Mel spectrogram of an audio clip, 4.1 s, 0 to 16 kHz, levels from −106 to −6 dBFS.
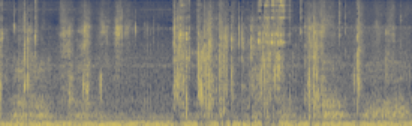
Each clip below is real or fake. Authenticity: real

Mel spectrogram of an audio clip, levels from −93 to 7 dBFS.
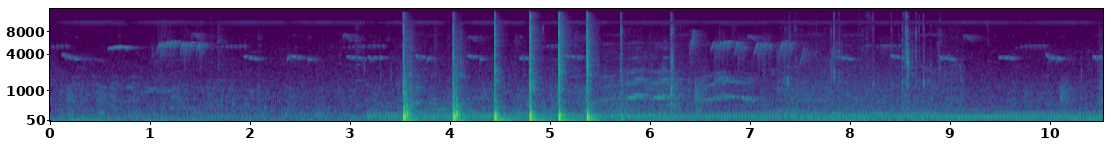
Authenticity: real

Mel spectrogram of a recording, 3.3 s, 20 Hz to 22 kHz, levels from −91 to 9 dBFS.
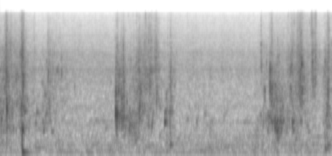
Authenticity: real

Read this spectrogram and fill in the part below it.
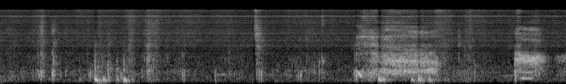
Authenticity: fake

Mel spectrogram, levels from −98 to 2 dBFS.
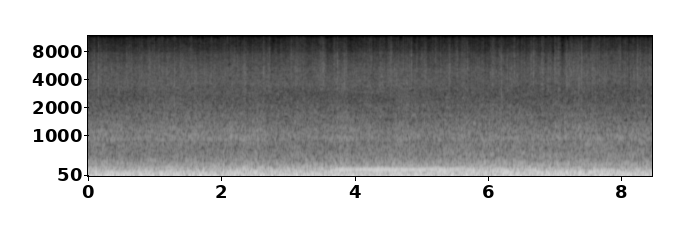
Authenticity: real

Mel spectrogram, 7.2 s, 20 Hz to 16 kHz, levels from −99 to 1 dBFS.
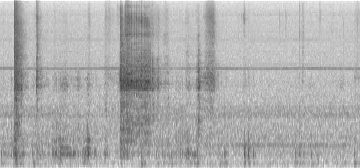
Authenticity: real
